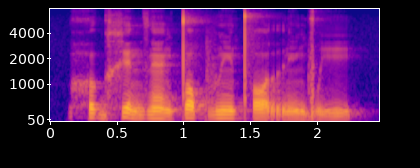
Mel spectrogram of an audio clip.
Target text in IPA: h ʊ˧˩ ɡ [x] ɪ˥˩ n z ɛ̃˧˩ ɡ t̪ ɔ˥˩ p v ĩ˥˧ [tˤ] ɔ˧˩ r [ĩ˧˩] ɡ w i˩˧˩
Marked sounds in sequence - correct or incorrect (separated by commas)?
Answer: correct, incorrect, incorrect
